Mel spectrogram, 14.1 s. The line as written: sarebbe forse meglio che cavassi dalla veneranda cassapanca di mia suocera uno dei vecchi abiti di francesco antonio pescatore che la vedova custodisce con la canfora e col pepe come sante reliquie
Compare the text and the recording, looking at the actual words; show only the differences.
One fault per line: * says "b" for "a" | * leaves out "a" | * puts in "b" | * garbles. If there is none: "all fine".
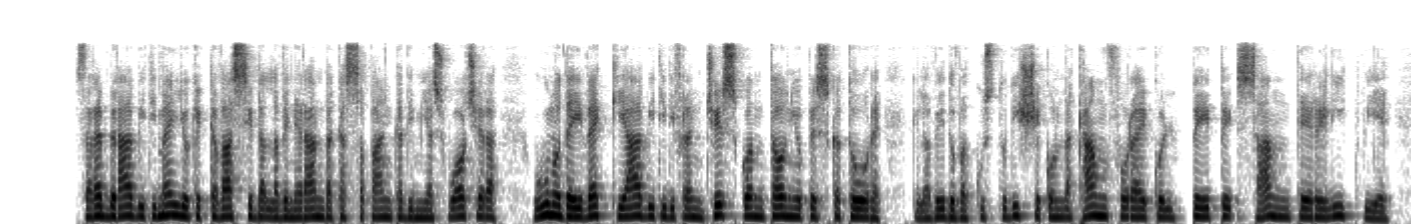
* says "abiti" for "forse"
* leaves out "come"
